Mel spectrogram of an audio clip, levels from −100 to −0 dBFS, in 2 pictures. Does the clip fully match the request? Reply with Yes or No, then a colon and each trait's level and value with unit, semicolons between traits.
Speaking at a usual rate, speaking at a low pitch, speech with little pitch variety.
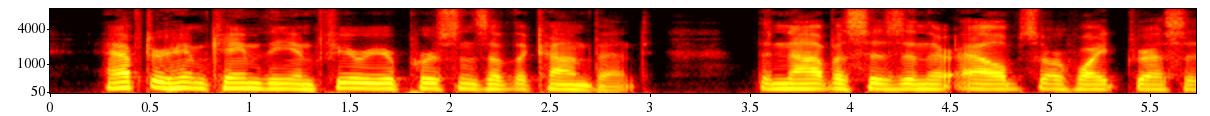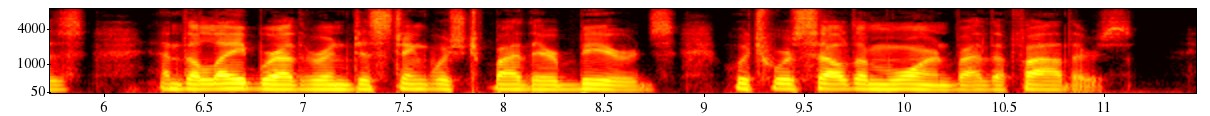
Yes: average, 170 wpm; low, 125 Hz; narrow, 2.1 semitones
